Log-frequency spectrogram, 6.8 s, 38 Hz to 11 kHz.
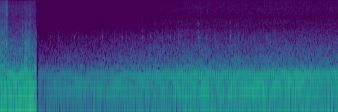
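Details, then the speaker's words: Ryobi 2300 inverter generator started with a 1500 watt space heater plugged in, load reaching 100: after the starter rattle, a low steady hum swells gradually and evenly; smooth, healthy idle-up. "has a nice real smooth idle up feature on it."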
